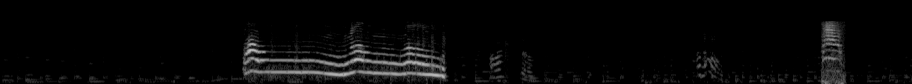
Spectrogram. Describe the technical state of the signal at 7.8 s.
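At 7.8 s the signal is intact, with no dropout, glitch or distortion, only the call path's wideband coding that leaves nothing above 8 kHz.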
